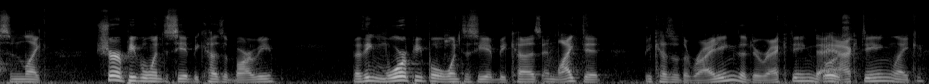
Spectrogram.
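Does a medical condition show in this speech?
No.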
